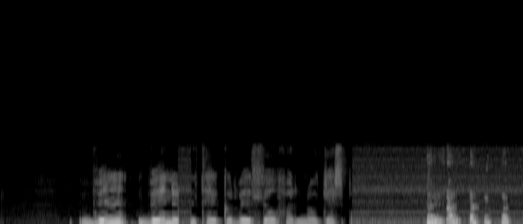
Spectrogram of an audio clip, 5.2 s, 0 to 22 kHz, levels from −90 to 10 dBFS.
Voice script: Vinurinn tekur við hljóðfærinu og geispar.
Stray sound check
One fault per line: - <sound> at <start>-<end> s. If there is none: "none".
- dropout at 1.8-1.9 s
- laugh at 4.3-5.1 s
